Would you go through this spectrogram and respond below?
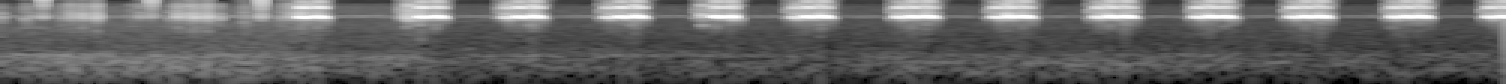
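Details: A singing cricket at night in a ground hole: after a second of faint rustling and weak ticks, clear high-pitched chirps begin, repeated regularly about every third of a second.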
